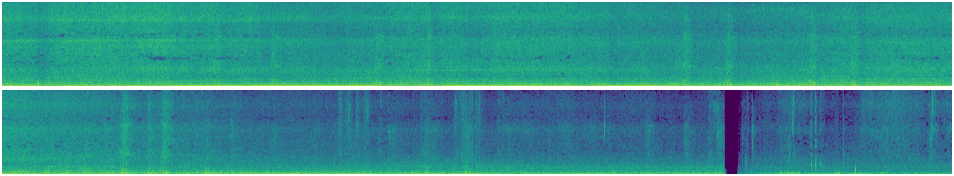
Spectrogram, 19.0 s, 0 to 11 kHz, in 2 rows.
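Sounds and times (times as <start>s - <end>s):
train low rumble: 0.0s - 19.0s.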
